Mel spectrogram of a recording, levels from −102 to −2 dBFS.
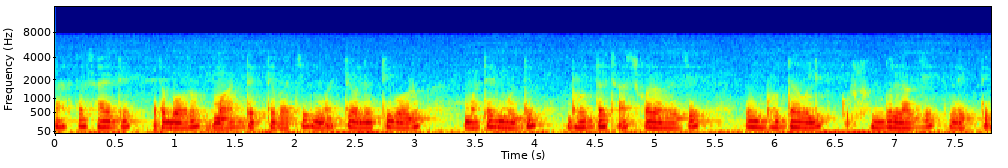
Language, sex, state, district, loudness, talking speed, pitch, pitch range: Bengali, male, West Bengal, Malda, -16 LUFS, 190 wpm, 120 Hz, 115-130 Hz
